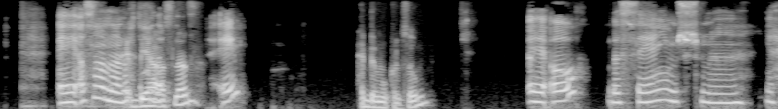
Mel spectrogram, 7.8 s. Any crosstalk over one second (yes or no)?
no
